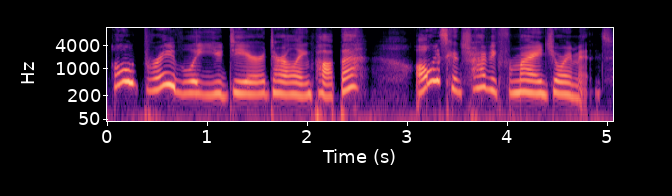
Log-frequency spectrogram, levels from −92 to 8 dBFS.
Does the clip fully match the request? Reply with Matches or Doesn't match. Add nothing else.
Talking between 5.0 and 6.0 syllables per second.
Doesn't match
